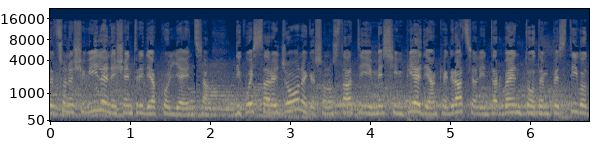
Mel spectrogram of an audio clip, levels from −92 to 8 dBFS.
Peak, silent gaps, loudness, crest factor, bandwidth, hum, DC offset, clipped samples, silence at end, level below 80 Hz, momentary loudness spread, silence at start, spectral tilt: -8 dBFS; none; -24 LUFS; 16 dB; 16 kHz; none; under 0.1%; under 0.1%; 0 s; -64 dBFS; 5 LU; 0 s; -4 dB/octave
